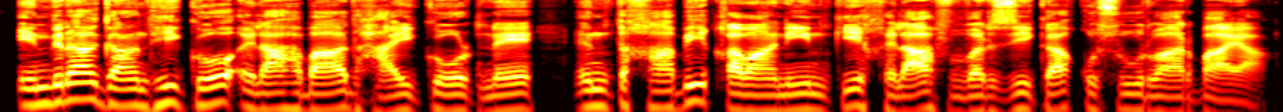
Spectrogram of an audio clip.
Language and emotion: Urdu, neutral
